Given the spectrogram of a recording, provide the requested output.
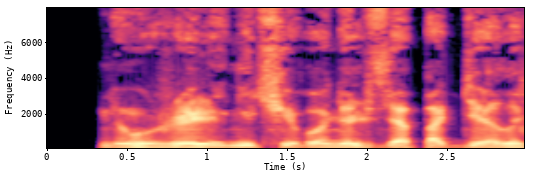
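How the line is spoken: Hoarse question. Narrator (Russian): хриплым голосом спросил

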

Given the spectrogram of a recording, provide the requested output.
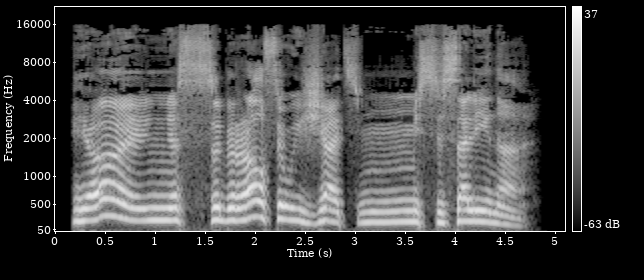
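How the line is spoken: Slurred drunken drawl. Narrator (Russian): Заплетающимся языком протянул Ватсон

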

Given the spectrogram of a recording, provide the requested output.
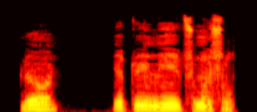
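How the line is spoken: Dejected mutter. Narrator (Russian): уныло пробормотал Уилл

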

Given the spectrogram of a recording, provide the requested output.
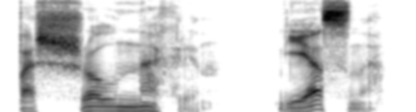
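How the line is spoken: Slow, deliberate. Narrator (Russian): медленно выговорил Риттер

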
